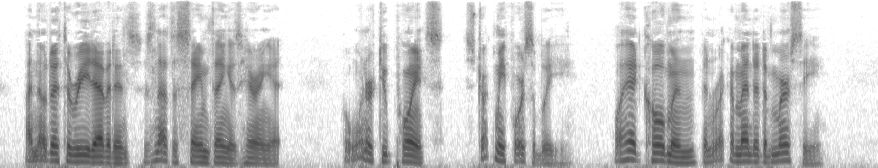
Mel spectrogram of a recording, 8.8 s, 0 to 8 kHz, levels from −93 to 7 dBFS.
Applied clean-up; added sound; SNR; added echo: none; none; none; none.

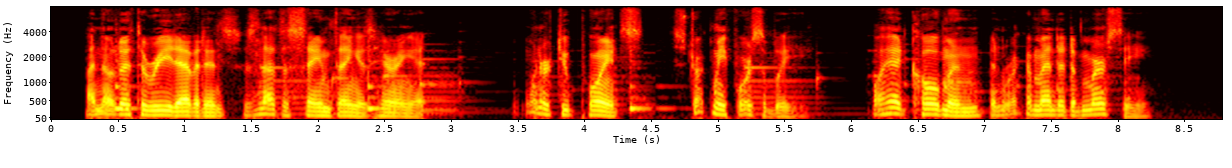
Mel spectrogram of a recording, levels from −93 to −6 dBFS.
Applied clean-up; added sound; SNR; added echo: neural mask model RNNoise.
